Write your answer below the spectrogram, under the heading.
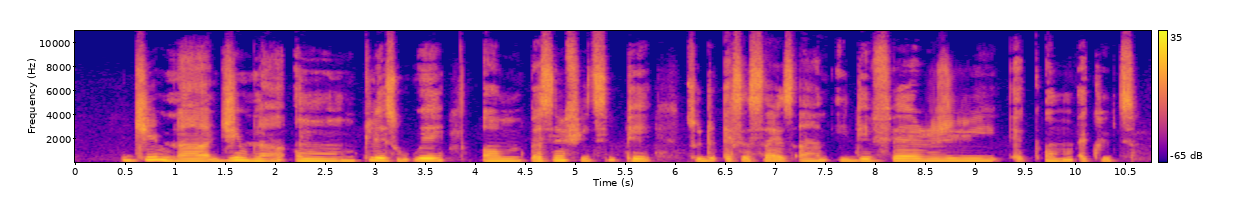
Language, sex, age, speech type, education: Nigerian Pidgin, male, 15-29, spontaneous, tertiary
